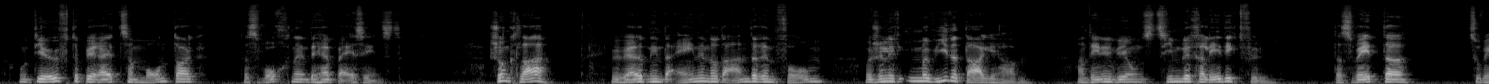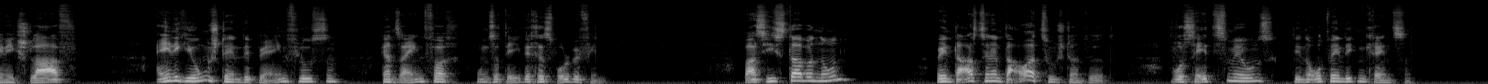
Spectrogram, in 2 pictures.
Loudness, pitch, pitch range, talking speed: -28 LUFS, 115 Hz, 105-130 Hz, 125 wpm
